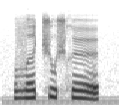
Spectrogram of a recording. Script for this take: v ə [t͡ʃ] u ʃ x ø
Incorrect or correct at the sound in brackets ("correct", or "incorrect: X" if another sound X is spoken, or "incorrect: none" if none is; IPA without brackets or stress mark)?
correct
